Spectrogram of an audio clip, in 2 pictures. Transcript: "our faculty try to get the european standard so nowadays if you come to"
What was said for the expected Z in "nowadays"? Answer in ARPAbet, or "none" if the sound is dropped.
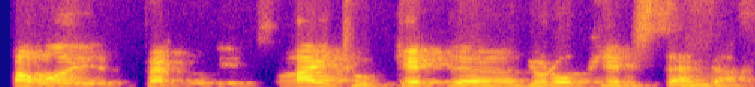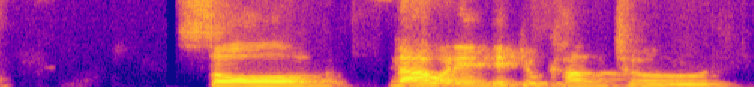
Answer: none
